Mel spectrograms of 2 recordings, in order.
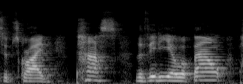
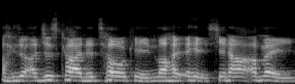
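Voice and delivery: ordinary delivery

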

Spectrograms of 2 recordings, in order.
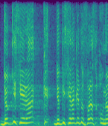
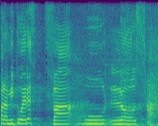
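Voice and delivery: put-on very slow, drawn-out, as if to a child. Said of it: "te lo voy a decir lentamente para que me entiendas".

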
